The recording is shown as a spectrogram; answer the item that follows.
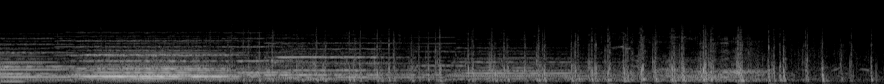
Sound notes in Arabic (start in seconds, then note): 0.0 موسيقى عاطفية; 2.5 ضربات حوافر; 2.5 موسيقى عاطفية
